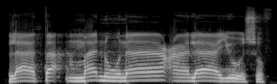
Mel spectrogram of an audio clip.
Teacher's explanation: Nu-nya huruf nu yang berharakat dhammahnya dibaca dengan sebagian harakat saja. Itu namanya raum. Dibaca dengan cara raum.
